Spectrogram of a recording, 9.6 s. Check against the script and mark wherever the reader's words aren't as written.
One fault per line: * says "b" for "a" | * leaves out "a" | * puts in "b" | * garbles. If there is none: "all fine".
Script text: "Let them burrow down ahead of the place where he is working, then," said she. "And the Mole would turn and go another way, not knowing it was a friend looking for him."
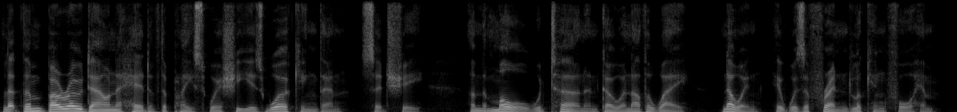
* says "she" for "he"
* leaves out "not"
